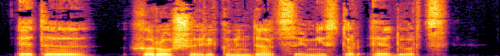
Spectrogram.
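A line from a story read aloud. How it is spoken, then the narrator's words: Soft. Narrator (Russian): мягко проговорил судья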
